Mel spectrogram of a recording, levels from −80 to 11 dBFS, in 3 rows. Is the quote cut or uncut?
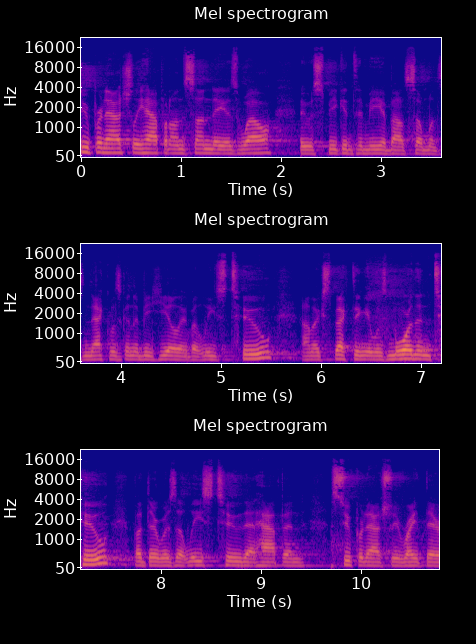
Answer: cut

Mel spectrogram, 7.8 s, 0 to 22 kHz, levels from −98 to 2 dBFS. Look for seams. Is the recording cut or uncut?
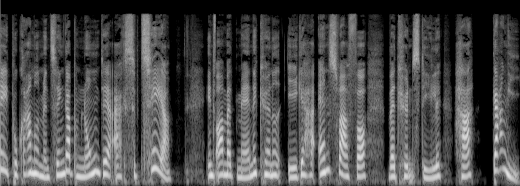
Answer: cut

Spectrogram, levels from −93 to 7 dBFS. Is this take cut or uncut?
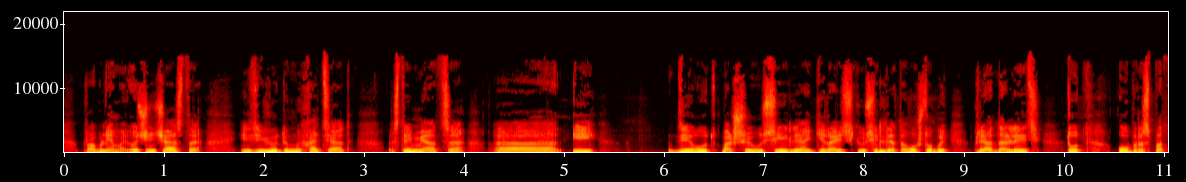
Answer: cut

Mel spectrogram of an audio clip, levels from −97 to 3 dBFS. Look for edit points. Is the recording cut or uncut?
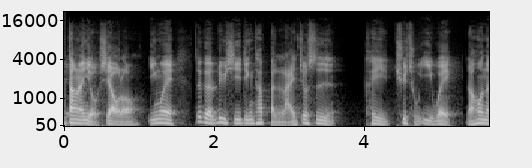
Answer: uncut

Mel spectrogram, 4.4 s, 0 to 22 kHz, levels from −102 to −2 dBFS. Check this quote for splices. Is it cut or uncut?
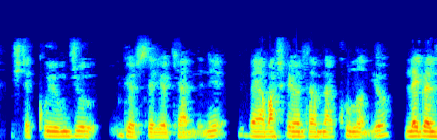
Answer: uncut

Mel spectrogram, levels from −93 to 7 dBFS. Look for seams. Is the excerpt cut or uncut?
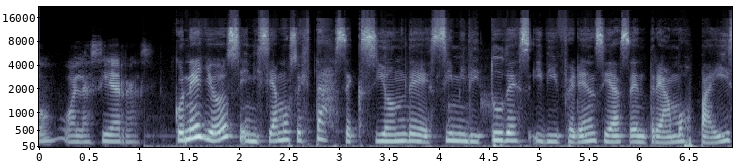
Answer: uncut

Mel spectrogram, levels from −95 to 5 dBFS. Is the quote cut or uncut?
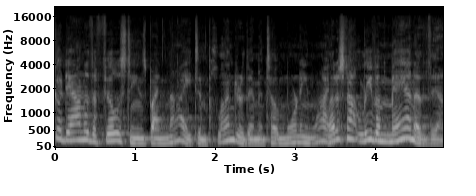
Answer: cut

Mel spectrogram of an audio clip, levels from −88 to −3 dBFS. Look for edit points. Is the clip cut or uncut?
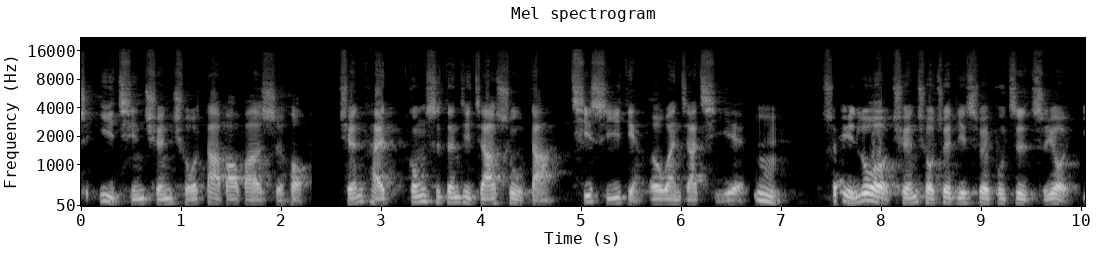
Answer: uncut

